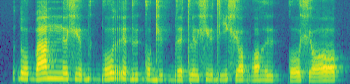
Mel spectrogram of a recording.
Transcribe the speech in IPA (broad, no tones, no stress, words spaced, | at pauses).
ɗoba nːɘxʲɘ bɨɡ͡bo rɘɠɨ ɡoɡʲɨ ɡ͡bɘ tlɨxʲɨ dʱixʲɔ bʱɔɦɨ kːo xʲɔ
